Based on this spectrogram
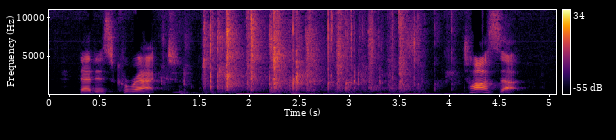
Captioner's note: audience applauding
